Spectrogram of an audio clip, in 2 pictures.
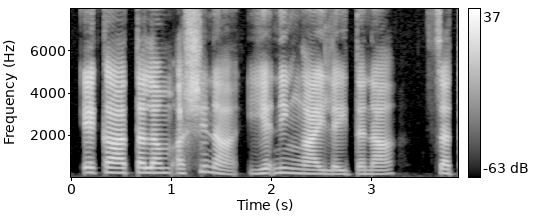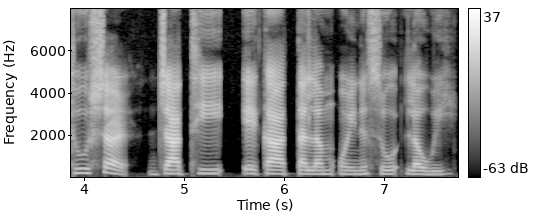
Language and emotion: Manipuri, neutral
